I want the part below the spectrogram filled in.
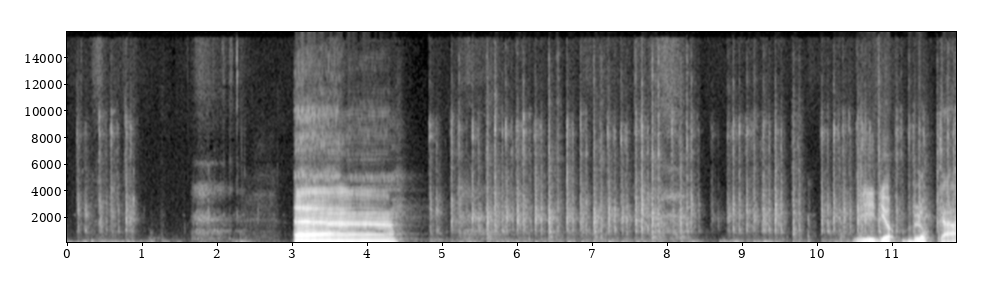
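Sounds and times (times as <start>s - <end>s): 
typing a message on a computer keyboard: 0.1s - 1.0s, 4.8s - 11.8s
speech: 3.0s - 3.6s, 10.8s - 11.8s.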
